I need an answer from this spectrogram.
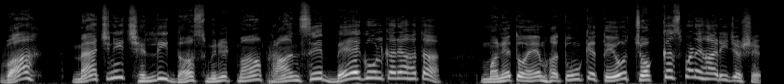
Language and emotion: Gujarati, surprised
